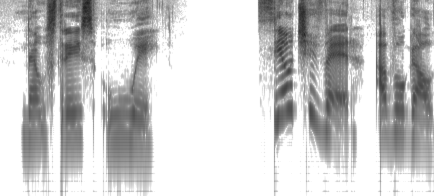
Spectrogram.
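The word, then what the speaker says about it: 외: Porque se eu fosse ler isso daqui, sairia como som de we, né? Mas a pronúncia dela não vai ser essa. Vai ser também we. Ela é a nossa terceira, nosso terceiro som de we, tá? Ele é exceção, we.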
